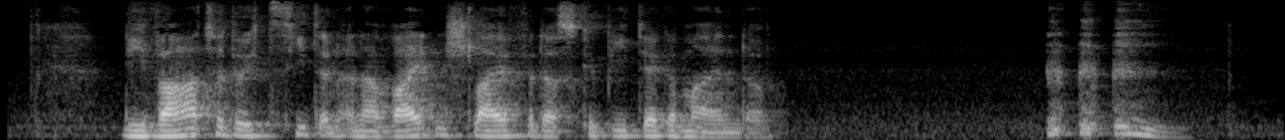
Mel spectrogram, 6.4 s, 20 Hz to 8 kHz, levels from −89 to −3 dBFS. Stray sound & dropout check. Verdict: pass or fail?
fail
